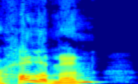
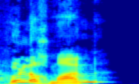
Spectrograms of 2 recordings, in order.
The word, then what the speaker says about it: Hullermann: And among them, there was specifically one Reverend Peter Hallermann, which is not how you pronounce it, Annika, because he's German, so I think it's more like Peter Hullermann.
